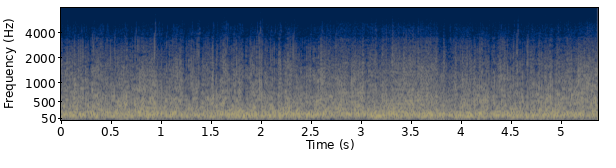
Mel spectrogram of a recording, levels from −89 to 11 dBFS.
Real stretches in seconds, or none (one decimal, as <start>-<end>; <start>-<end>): 0.0-2.8; 4.1-5.4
